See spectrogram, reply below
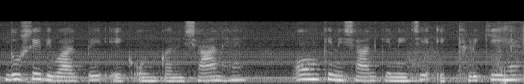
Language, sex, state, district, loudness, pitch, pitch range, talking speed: Hindi, female, Chhattisgarh, Raipur, -16 LUFS, 190 Hz, 170-215 Hz, 185 wpm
